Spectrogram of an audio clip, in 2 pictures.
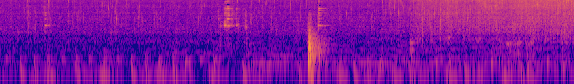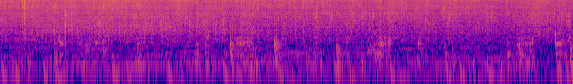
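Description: Beef liver pieces frying with onions and green chillies in a frying pan, sizzling as a wooden spoon stirs and scrapes through them; the sizzle grows louder about five and a half seconds in. A sharp knock about four seconds in.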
